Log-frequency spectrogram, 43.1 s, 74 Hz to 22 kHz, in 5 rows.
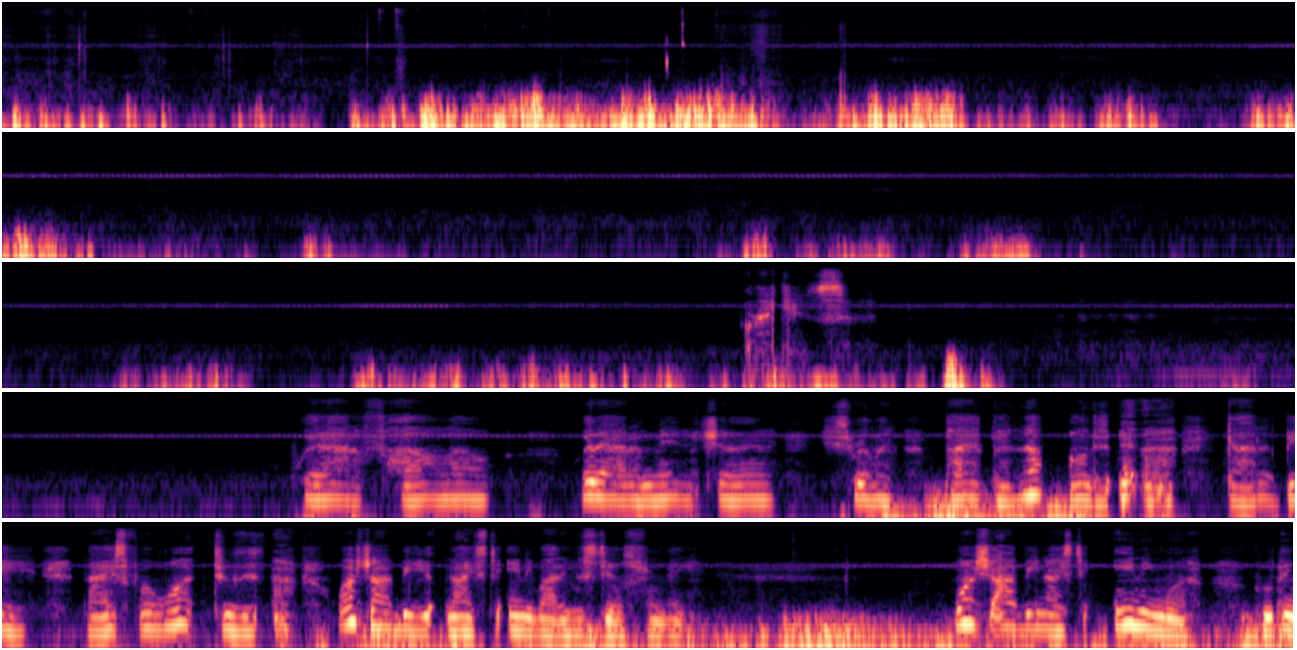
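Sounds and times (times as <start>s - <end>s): insects trilling: 0.0s - 43.0s.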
